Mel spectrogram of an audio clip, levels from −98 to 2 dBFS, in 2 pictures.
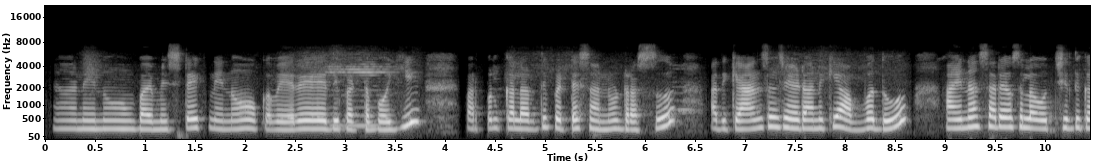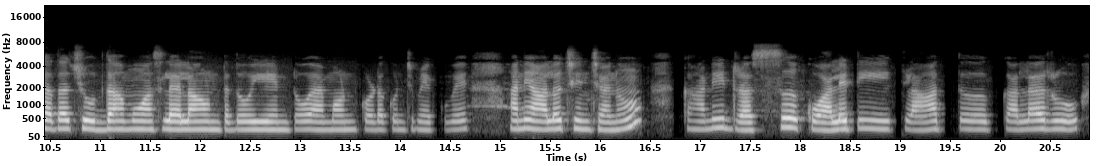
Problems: background sounds at intervals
